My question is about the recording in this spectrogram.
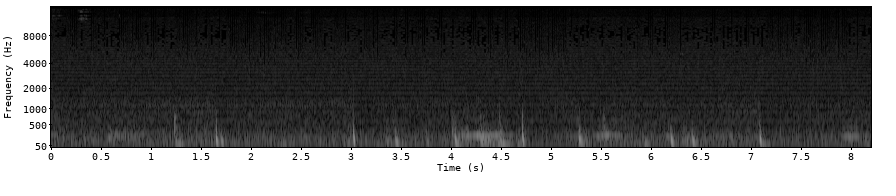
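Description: Irregular soft low knocks and thumps over a steady low hum, with a brief cluster of thumps about four seconds in.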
